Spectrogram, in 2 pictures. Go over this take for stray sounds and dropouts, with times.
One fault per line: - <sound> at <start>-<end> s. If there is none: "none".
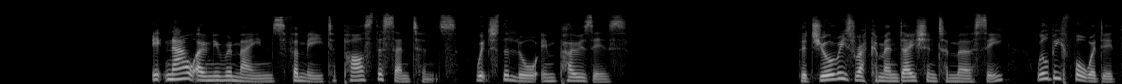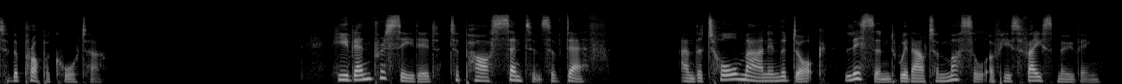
none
